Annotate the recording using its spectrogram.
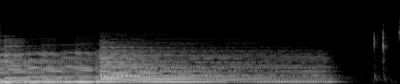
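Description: Nord Stage 4 digital stage piano playing its grand piano sound with the Unison 3 setting, which gives it a thicker, chorus-like sound. A chord is struck at the start and another about a second in, then held and left to fade away before the end.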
